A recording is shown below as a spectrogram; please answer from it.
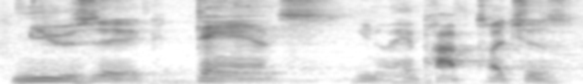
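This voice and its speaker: A man speaking as an interview guest, telling how the event began in a relaxed storytelling way. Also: lowish voice, takes it slowly, breathy edge. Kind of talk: conversational interview.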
